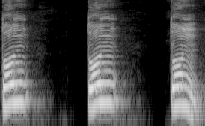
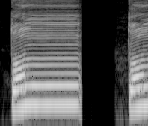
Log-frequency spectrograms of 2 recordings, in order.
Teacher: जैसे ये नून साकिन है, इसे इस तरह से नहीं पढ़ेंगे तुन तुन तुन, बल्कि नून साकिन को मीम से बदलेंगे और गुन्ना करके पढ़ेंगे। जैसे تم تم اور یہاں پر یہ جو چھوٹا سا میم ہے، یہ میم اس بات کی طرف توجہ دلانے کے لیے ہے کہ یہاں پر نون ساکن کو میم سے بدل کر غنہ کر کے پڑھیں گے۔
